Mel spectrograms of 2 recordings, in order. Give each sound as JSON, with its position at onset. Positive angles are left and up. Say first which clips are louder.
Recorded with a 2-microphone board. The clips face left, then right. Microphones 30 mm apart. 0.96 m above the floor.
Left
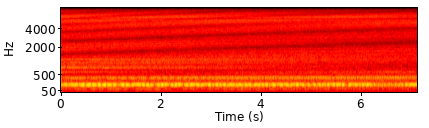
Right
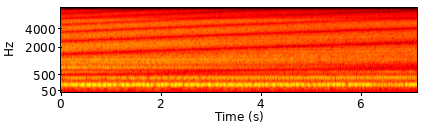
{"t": 0.0, "sound": "a drone", "louder": "right 7 dB", "side_deg": -75}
